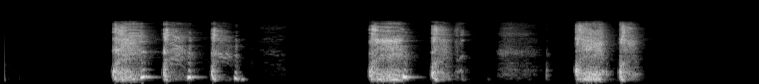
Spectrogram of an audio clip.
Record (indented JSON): {
  "three_cough_length": "7.6 s",
  "three_cough_amplitude": 31549,
  "three_cough_signal_mean_std_ratio": 0.41,
  "survey_phase": "beta (2021-08-13 to 2022-03-07)",
  "age": "18-44",
  "gender": "Female",
  "wearing_mask": "No",
  "symptom_cough_any": true,
  "symptom_runny_or_blocked_nose": true,
  "symptom_shortness_of_breath": true,
  "symptom_sore_throat": true,
  "symptom_abdominal_pain": true,
  "symptom_diarrhoea": true,
  "symptom_fatigue": true,
  "symptom_fever_high_temperature": true,
  "symptom_headache": true,
  "symptom_change_to_sense_of_smell_or_taste": true,
  "symptom_onset": "13 days",
  "smoker_status": "Never smoked",
  "respiratory_condition_asthma": true,
  "respiratory_condition_other": false,
  "recruitment_source": "Test and Trace",
  "submission_delay": "1 day",
  "covid_test_result": "Positive",
  "covid_test_method": "RT-qPCR",
  "covid_ct_value": 28.4,
  "covid_ct_gene": "ORF1ab gene"
}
